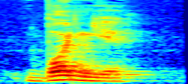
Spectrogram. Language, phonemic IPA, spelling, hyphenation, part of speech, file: Dutch, /ˈbɔn.jə/, bonje, bon‧je, noun, Nl-bonje.ogg
- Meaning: bickering, quarrel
